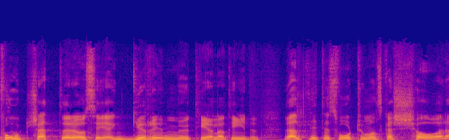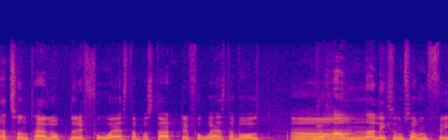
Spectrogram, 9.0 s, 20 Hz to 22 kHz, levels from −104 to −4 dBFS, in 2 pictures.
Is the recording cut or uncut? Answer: cut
